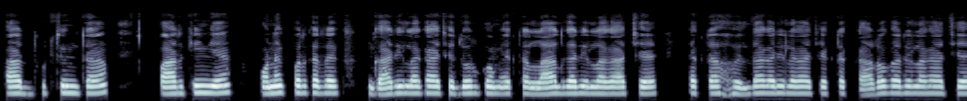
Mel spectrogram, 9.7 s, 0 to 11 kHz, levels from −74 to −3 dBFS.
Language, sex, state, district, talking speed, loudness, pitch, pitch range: Bengali, male, West Bengal, Jalpaiguri, 135 wpm, -17 LUFS, 180 Hz, 175-185 Hz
